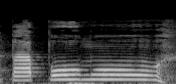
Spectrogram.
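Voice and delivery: very drawn-out, high imitated wail; child's cry. Child calling grandfather through the door, imitated long wail. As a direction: hold the call long like a child crying out. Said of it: "αρχίζει να φωνάζει εμένα".

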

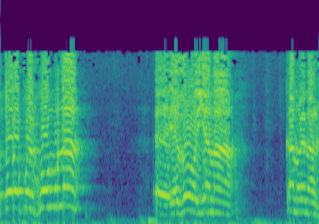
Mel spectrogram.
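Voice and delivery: high public call with halting pauses; re-enacted shouting. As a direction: address a crowd from a distance. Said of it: "αρχίζω να φωνάζω".

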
